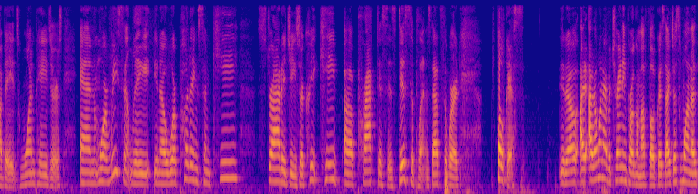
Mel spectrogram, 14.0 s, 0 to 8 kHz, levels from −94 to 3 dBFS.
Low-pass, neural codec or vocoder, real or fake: 7.2 kHz; none; real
